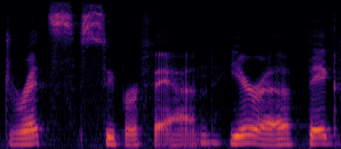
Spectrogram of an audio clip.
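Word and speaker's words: Drizzt: Um, the crazy thing about Dritz is that it rhymes with glitz, but he actually wasn't that glamorous.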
